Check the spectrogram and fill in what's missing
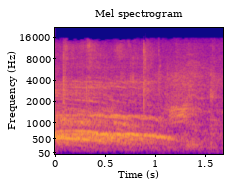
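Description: A church congregation raises a loud, short collective cheer, a surging mass of voices that fades slightly after a second. No distinct clapping stands out.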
